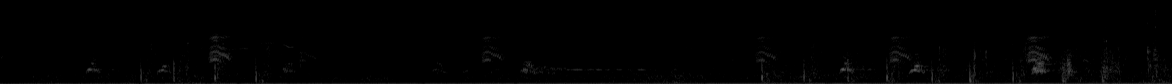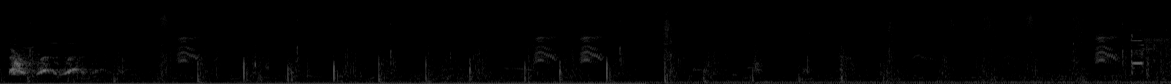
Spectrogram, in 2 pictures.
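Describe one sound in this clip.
Footsteps thud on a road as a soldier runs.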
